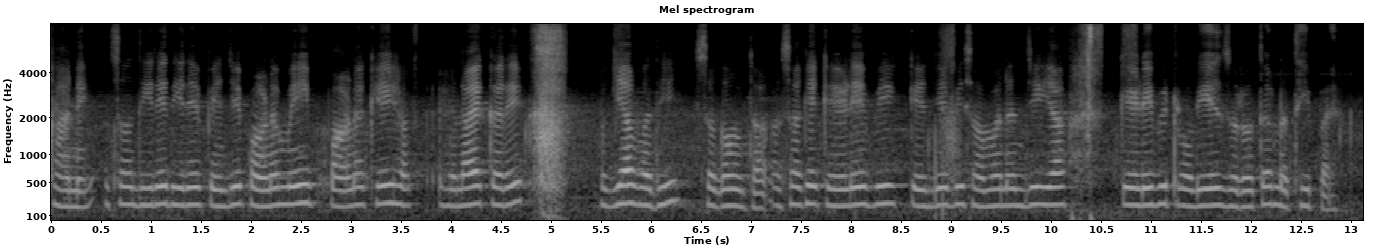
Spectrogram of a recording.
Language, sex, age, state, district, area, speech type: Sindhi, female, 18-30, Gujarat, Surat, urban, spontaneous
